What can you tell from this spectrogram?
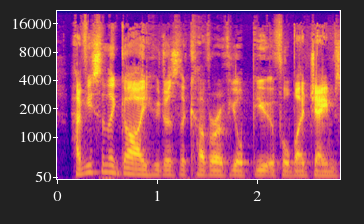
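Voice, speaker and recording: On a very clean recording with a silent background, a man with an English accent speaks in a bright, sharp tone at a fairly low pitch. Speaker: podcast co-host. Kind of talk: casual chat.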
